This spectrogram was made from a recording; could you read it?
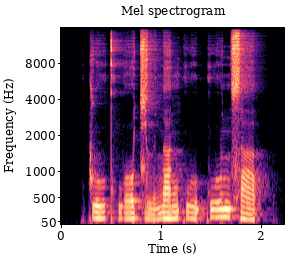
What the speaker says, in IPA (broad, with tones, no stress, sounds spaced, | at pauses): k l uː˦˥ kʰ w oː˦˥ t͡ɕ ɯː˩˦ n a˦˥ ŋ k w u˨˩ ʔ k w u˥˩ n s a˨˩ p̚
